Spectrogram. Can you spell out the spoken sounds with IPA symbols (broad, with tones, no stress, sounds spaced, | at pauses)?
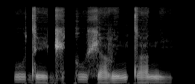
u˦ d eː˨ d͡ʒ ɪ˦ k u˦ ʃ a˨ v ĩ˦ n t a˨˦ n i˦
